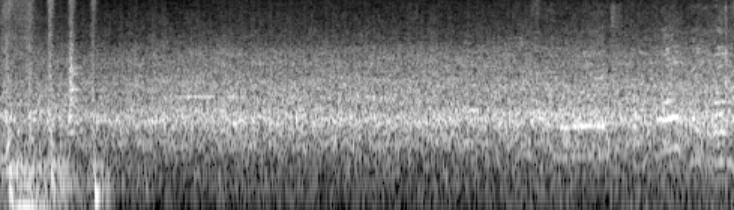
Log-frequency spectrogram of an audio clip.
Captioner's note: crowd Noises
